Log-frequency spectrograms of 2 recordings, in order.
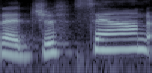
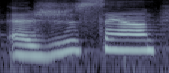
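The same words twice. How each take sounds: First: "j" said as a short juh with a stop onset; hard j sound. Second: "zh" said as continuous voiced friction, no stop; soft zh sound. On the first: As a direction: make the "j" brief and hard, as in jump. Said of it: "Is that, that a j sound". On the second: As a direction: let the "zh" buzz without a hard onset. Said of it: "or a, a zh sound". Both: Shown as a demonstration.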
